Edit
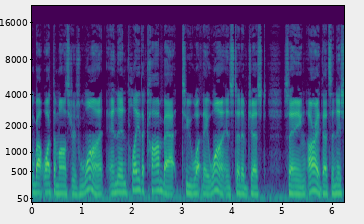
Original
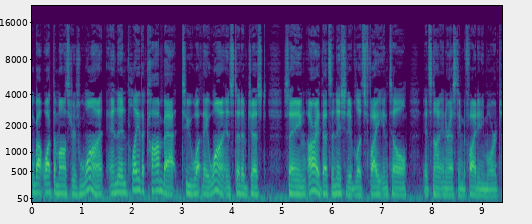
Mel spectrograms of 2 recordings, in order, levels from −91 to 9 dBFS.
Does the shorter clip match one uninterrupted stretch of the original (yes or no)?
yes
